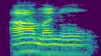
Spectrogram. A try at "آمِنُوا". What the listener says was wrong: Okay, you pronounce it as amanu. You pronounce it as amanu. It is aminu. Amanu would be past tense. Amanu becomes past tense plural, and aminu becomes order plural. Aminu is order. Aminu is order.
